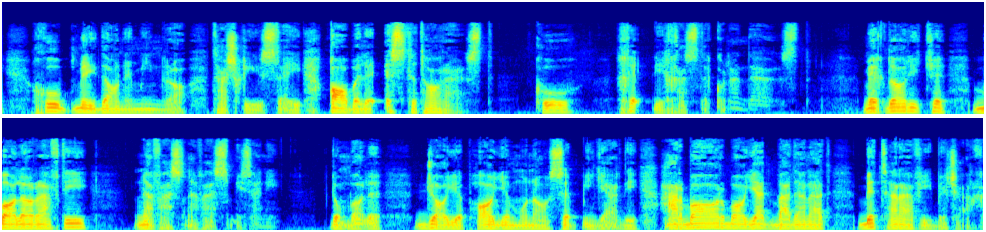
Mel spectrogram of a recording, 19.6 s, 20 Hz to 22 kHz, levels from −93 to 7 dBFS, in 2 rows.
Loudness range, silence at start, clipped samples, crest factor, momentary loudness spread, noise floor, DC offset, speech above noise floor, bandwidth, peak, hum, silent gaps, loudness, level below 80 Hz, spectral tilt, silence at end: 5 LU; 0.05 s; under 0.1%; 24 dB; 13 LU; -63 dBFS; under 0.1%; 37 dB; 12 kHz; -2 dBFS; none; none; -26 LUFS; -42 dBFS; -4 dB/octave; 0 s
